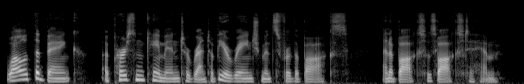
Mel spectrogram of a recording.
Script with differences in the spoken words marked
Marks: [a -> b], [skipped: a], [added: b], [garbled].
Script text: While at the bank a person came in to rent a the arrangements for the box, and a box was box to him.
While at the bank a person came in to rent a the arrangements for the box, and a box was box to him.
